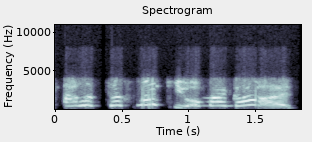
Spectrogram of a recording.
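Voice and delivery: high-pitched retold squeal of recognition; thrilled high exclamation; excited amazement. Retelling amazement at the resemblance.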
